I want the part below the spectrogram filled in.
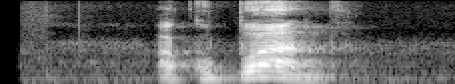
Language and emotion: Russian, neutral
